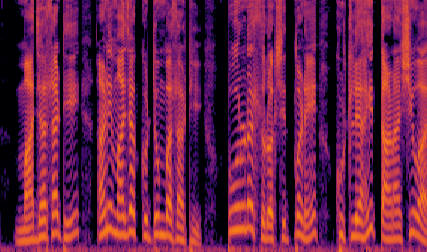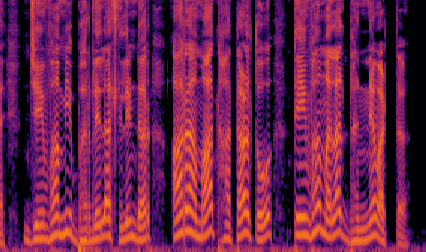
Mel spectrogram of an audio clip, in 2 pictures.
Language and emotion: Marathi, happy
